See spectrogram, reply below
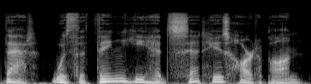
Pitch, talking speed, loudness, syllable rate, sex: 95 Hz, 195 wpm, -18 LUFS, 3.8 syllables/s, male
